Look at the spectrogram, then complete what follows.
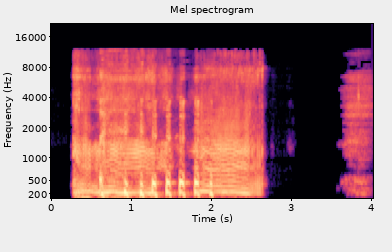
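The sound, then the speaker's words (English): A voice blows a loud, buzzy imitation of a fart, about two and a half seconds long with a sputtering, pulsing rattle partway through. It ends abruptly, followed by a brief faint noise. “Legally speaking, the fart noise has to be made after that statement.”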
